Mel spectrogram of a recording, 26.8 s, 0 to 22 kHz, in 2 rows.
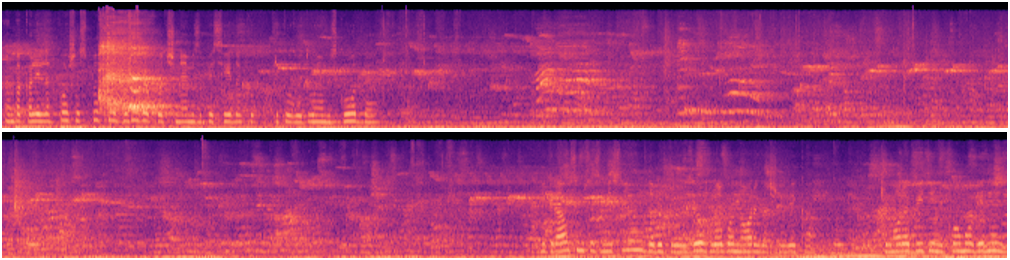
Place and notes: Secret listening to Eurydice, Celje, Slovenia - Public reading 7 in Likovni salon Celje
time fragment from 30m10s till 32m32s of one hour performance Secret listening to Eurydice 7 and Public reading, on the occasion of exhibition opening of artist Andreja Džakušič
